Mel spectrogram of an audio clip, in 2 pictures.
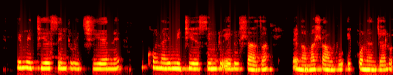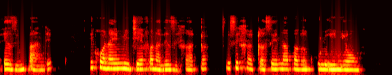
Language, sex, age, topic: North Ndebele, male, 36-49, health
